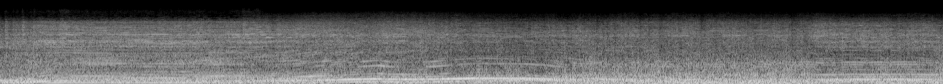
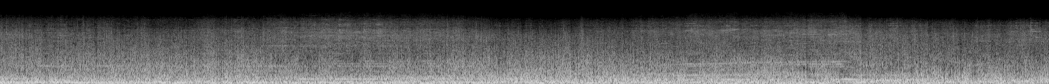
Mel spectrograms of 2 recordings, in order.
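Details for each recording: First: Liquifire snowmobile two-stroke at 20°F, bogging from quarter throttle up; revs climb then stumble and sag, improved after adjusting to 30-thousandths clearance, but clearance found gone afterward, suspected cause of remaining bog; must adjust with dash down. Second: Liquifire two-stroke snowmobile at 20°F, which had bogged from quarter throttle up, after the choke plungers were turned 1.5 turns to set 0.030 in: climbs smoothly and holds an even pitch through throttle with no stumble or bog; acceleration normal, bog seems fixed.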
